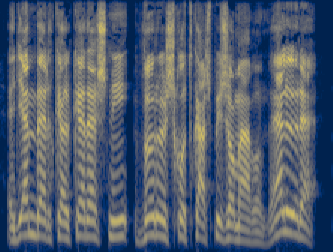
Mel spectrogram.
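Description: A commanding police inspector who snaps out orders in a raised, forceful voice, as a male narrator acts him out. The tone is husky, and the recording is dry and close, like a crime audiobook. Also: mid-range voice, big pitch swings, no room sound. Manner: barking orders.

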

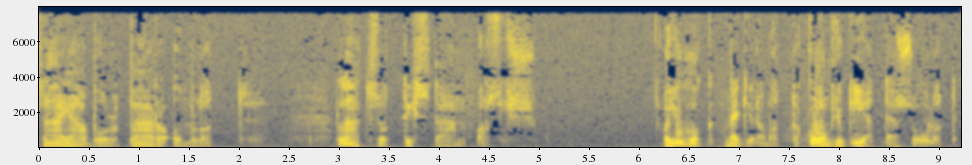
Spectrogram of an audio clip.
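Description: Low husky male audiobook narrator. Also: sing-song, long pauses, dark tone, dull audio.

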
